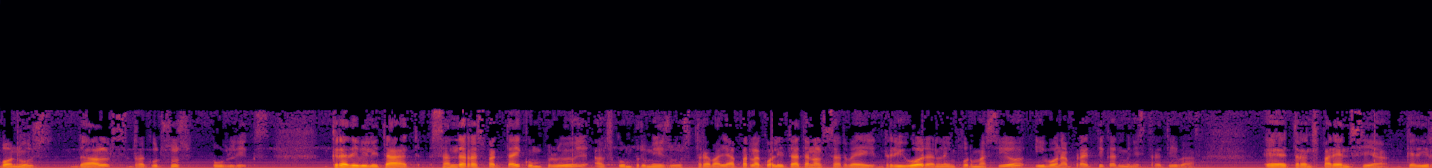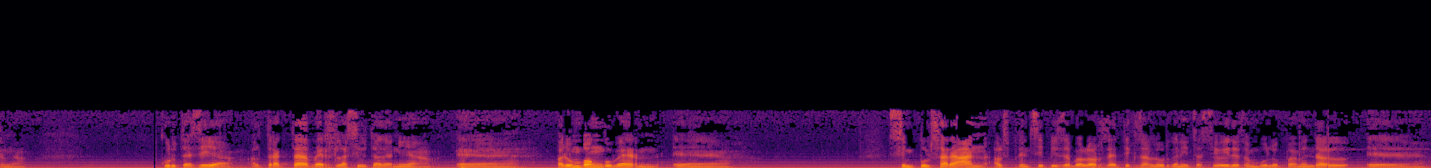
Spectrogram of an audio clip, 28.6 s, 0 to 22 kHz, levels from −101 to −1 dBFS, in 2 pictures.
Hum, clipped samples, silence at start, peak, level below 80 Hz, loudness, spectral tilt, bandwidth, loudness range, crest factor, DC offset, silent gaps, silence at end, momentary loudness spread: none; under 0.1%; 0 s; -12 dBFS; -48 dBFS; -34 LUFS; -6 dB/octave; 7.6 kHz; 5 LU; 22 dB; under 0.1%; none; 0 s; 19 LU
